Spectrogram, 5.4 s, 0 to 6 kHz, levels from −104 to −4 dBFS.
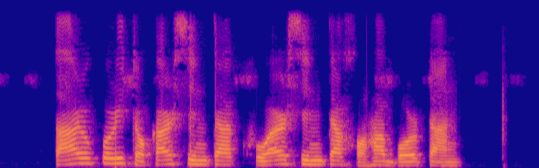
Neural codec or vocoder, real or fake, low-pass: none; real; 5.4 kHz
